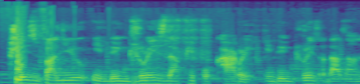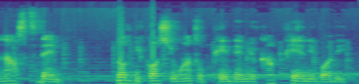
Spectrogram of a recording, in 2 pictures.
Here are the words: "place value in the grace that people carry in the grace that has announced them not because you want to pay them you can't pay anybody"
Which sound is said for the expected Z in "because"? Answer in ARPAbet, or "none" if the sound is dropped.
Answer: S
